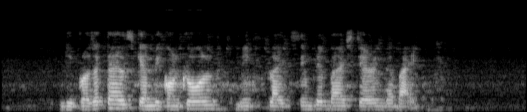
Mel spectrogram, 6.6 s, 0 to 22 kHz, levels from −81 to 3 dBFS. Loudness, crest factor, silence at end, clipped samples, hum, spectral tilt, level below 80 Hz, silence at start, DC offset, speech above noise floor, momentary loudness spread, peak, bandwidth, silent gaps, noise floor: -18 LUFS; 18 dB; 1.35 s; under 0.1%; none; -6.5 dB/octave; -62 dBFS; 0.75 s; under 0.1%; 41 dB; 14 LU; -2 dBFS; 7.2 kHz; none; -58 dBFS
